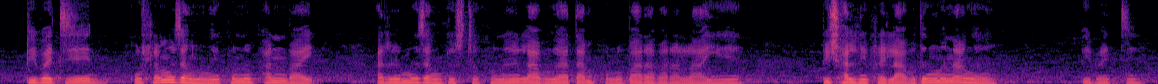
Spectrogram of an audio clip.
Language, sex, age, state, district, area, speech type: Bodo, female, 45-60, Assam, Kokrajhar, rural, spontaneous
